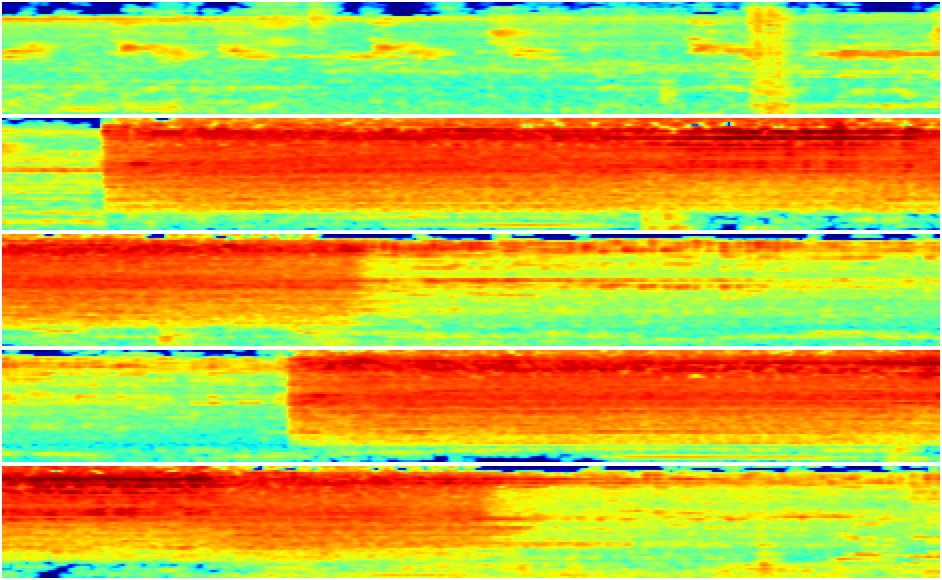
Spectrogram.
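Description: Handheld electric cutter with a circular blade slicing through the wall of a plastic drum in two passes of about six seconds each, each starting abruptly. A single knock comes just before the first pass.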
